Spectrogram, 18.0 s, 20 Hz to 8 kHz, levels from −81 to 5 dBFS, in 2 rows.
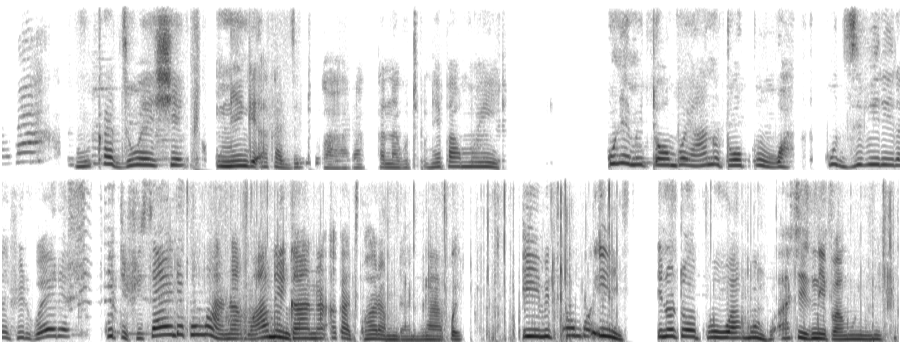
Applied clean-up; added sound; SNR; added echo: none; none; none; none.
